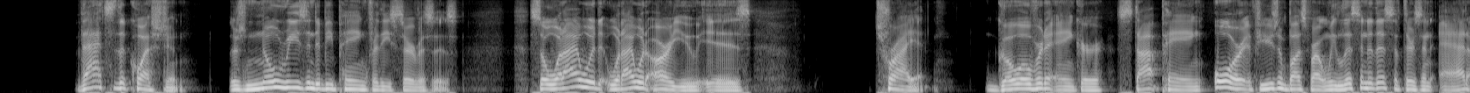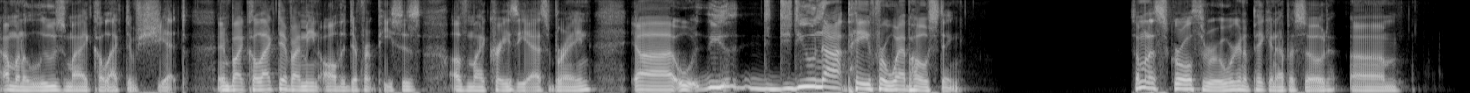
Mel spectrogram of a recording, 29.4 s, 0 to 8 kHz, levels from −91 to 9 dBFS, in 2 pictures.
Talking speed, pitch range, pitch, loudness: 175 wpm, 110-150 Hz, 120 Hz, -15 LUFS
